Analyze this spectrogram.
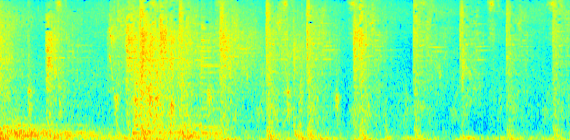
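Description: Game spell effects burst and crackle in a fight.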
